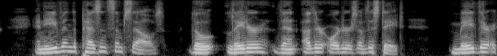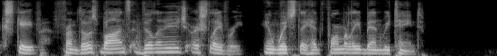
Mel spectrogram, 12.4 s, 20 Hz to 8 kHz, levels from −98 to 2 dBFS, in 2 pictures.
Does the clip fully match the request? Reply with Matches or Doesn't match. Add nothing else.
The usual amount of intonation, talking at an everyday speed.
Matches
